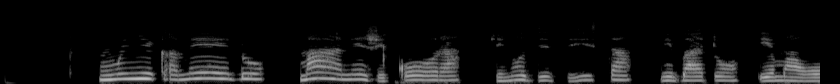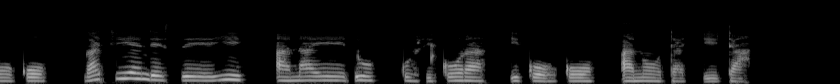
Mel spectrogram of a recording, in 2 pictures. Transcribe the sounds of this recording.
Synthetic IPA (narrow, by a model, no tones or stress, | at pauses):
muɲikame̞ɗu | maːne̞ʐiko̞ɾa | ʐ̥ino̞d͡zid͡zisa | miɓato̞ | je̞maoːko̞ | ŋɡatie̞nde̞se̞ji | anae̞ɗu | kuʐiko̞ɾa | iko̞ko̞ | ano̞tat͡ʃiːta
